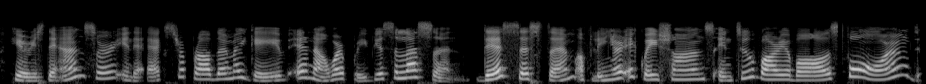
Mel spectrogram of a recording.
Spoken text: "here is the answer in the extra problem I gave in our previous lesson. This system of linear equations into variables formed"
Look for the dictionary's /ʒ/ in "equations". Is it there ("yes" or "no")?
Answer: no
